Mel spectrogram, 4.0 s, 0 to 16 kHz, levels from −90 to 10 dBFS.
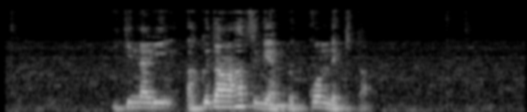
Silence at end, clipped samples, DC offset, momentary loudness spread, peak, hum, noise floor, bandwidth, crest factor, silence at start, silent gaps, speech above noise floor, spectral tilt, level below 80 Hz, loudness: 1.2 s; under 0.1%; under 0.1%; 14 LU; -4 dBFS; none; -60 dBFS; 11.5 kHz; 22 dB; 0.85 s; none; 38 dB; -7 dB/octave; -58 dBFS; -23 LUFS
